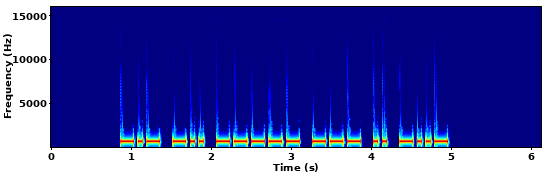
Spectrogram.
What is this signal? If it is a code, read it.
Morse code, heard as a keyed tone, about 22 wpm, 700 Hz. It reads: KD0OIX
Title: K1USN SST QSO Practice - 22wpm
